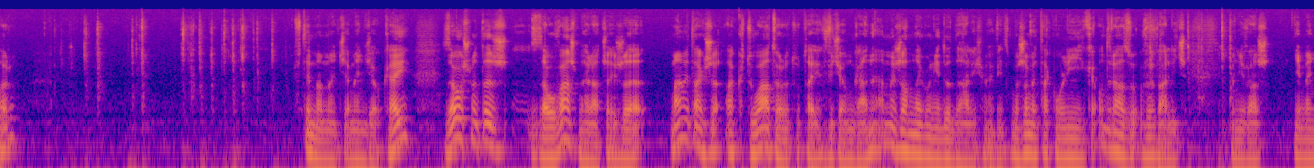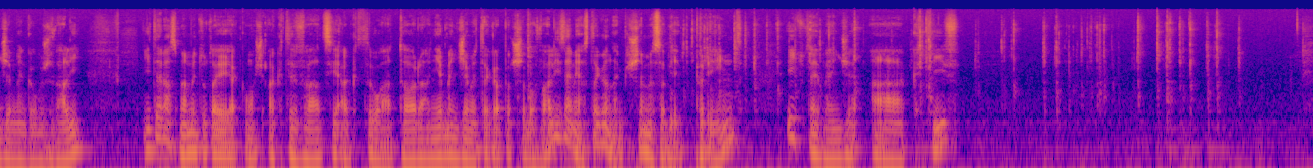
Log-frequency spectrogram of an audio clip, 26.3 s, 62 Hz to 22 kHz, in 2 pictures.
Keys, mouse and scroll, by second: 0.4-2.3 typing, 4.1 click, 6.4-10.9 drag, 8.3-10.9 middle drag, 11.1 BackSpace, 11.4 BackSpace, 11.8 BackSpace, 15.6-18.2 drag, 17.9 BackSpace, 19.3-24.8 typing.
